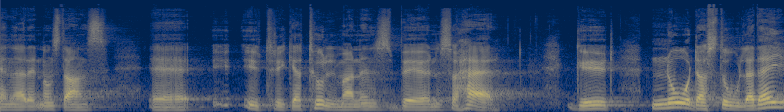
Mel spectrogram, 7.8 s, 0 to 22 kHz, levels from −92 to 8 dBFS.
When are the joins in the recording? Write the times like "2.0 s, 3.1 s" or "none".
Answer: none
